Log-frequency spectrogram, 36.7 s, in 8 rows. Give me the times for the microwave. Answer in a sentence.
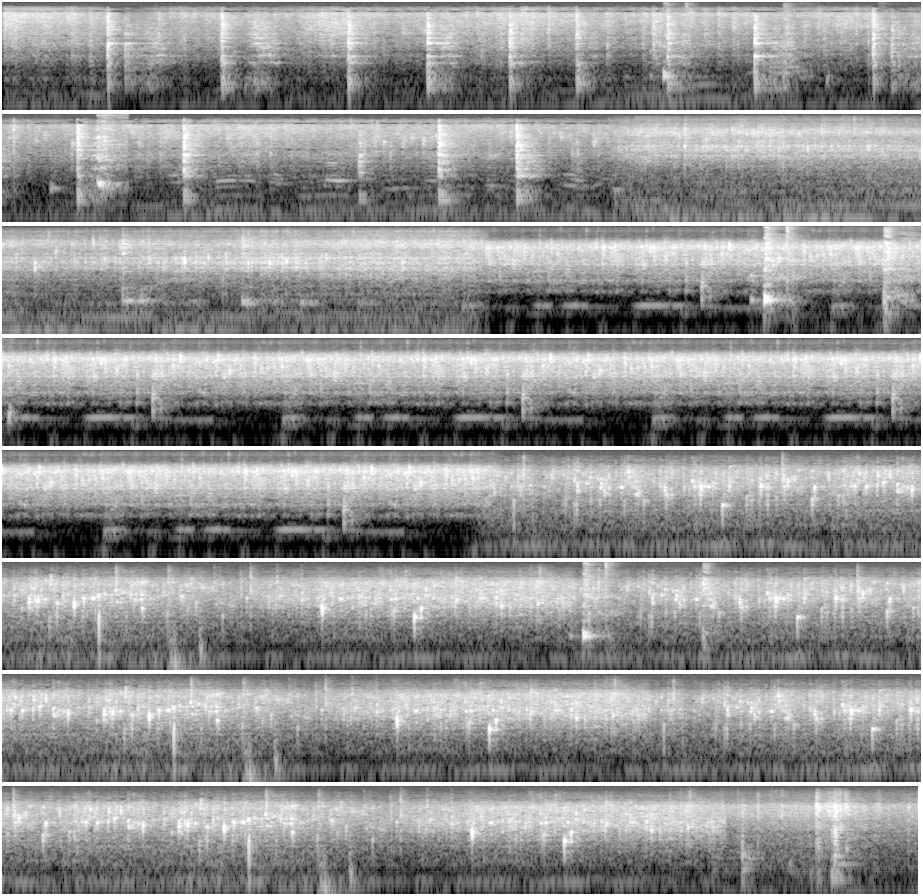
You can't hear the microwave here.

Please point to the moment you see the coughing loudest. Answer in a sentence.
The volume of the coughing peaks at 13 seconds.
